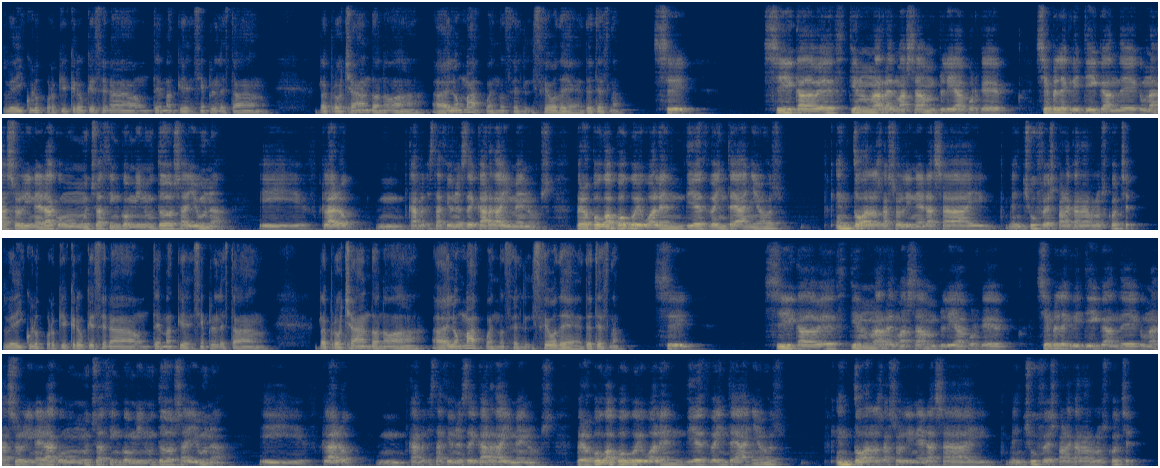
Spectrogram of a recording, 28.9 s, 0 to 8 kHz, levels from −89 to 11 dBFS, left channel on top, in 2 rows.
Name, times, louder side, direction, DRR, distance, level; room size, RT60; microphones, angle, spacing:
voice 1, 0.0-3.3 4.0-7.7, right 2 dB, 25° right, 0.4 m, -30 dB
voice 2, 8.2-8.6 9.5-12.6 12.9-17.2 17.7-18.9 19.1-21.3 21.6-24.2 24.9-28.5, left 2 dB, 85° left, 0.7 m, -27 dB
4.4 x 2.9 x 4.2 m
head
